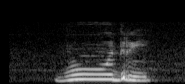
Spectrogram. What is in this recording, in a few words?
"vuudri", moore; dragged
